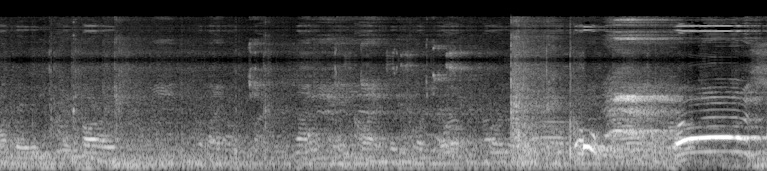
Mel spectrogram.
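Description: Young men shout to each other across an echoing rink.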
